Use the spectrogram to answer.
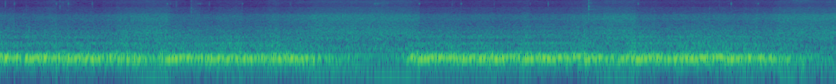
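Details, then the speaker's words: Normal laryngotracheal breath sound heard with the stethoscope over the larynx and trachea: an intense sound from airflow in large-calibre airways; tracheal breath sound (normal). "el primero es el sulo laringotraqueal lo encontramos apoyando el estetoscopio sobre la laringe y la traquea es un sonido intenso que se produce en vías aéreas de Gran cbre con el flujo de"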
